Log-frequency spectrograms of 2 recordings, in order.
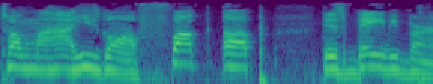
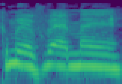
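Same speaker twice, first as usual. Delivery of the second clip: country-style way of talking; 2 semitones higher than usual. Retelling how prison inmates called out, imitating country inmates. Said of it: "they were like country".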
